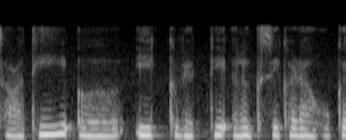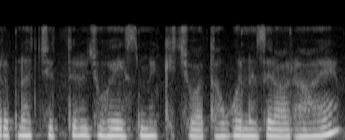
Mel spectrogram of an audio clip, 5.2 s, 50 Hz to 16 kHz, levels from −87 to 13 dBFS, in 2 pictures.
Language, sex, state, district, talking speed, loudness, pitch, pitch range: Hindi, female, Himachal Pradesh, Shimla, 230 wpm, -15 LUFS, 185 Hz, 180-195 Hz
